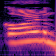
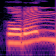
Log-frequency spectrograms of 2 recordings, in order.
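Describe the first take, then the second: First: The name ends in a retroflex 'rṇ' cluster. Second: The name is said as two full syllables. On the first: The speaker calls it right. "कर्ण बोलते थे, अणों की sound आती थी" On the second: The speaker calls it wrong. "करण नहीं बोलते थे"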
